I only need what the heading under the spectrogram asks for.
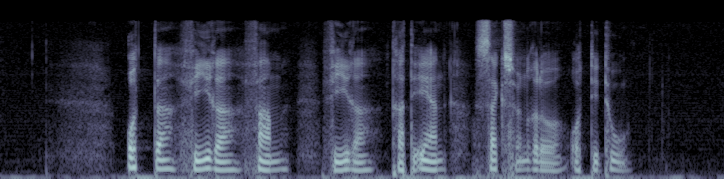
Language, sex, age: Norwegian, male, 30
